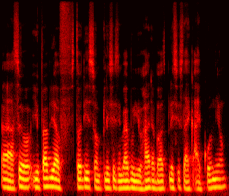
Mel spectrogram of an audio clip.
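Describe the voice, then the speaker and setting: A Nigerian man with a low, mellow voice, his first language Yoruba. He talks as an interview guest, thoughtful and halting. He restarts his phrases and chuckles often as he explains. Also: flat delivery. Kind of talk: interview conversation.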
